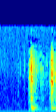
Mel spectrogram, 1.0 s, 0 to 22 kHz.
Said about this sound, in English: On the afternoon of your arrival in New York, you walk down the corridor of an apartment building in the East 70s. Pause. Press a buzzer.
